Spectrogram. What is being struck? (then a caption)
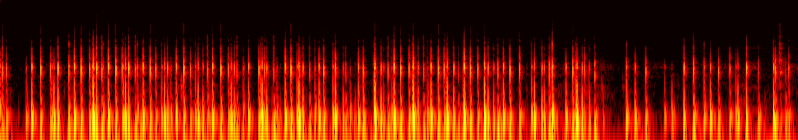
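Silicone brush. Fingertips wearing silicone rubber pads tap rapidly on a hand-sized, yellow, silicone pineapple-shaped brush with side bristles that appears hollow. The result is a dense run of soft, dull, low thuds with almost no ring, broken by a brief pause around the six-second mark before the tapping resumes.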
